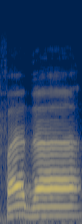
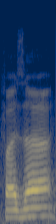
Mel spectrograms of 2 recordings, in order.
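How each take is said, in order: First: The middle consonant is a soft voiced 'th'. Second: The middle consonant is a buzzing 'z' sound. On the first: The speaker calls it right. "ujung lidah sentuhkan ke ujung gigi seri atas" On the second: The speaker calls it wrong. "jadi bukan fazalika, faza"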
